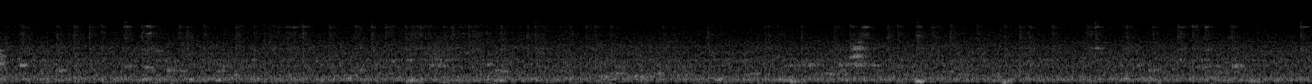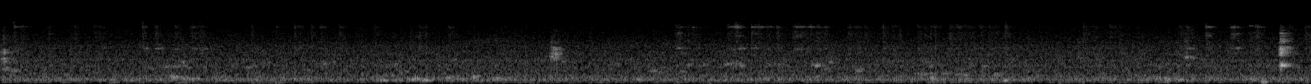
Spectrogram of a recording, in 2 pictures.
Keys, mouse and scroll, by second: 3.9 scroll down 9, 5.3 scroll up 1, 6.6 click, 10.0 click, 16.3 click, 20.5 click.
